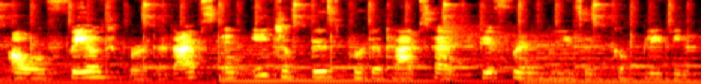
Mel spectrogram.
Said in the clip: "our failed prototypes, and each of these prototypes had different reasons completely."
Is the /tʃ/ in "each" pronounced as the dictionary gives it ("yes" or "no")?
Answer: yes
